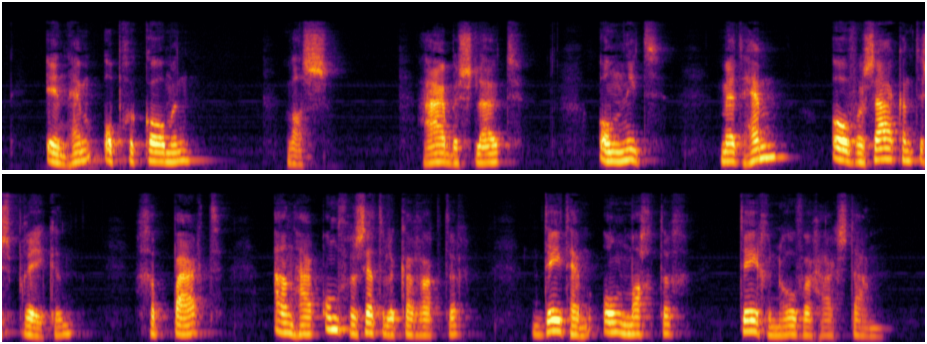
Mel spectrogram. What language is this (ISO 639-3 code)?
nld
